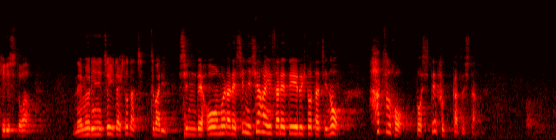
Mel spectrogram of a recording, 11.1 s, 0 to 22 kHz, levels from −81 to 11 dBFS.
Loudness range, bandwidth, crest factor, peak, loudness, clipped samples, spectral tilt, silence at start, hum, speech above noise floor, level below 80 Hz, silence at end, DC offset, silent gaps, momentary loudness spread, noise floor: 8 LU; 10 kHz; 18 dB; -14 dBFS; -32 LUFS; under 0.1%; -5 dB/octave; 0 s; none; 32 dB; -78 dBFS; 0.5 s; under 0.1%; none; 14 LU; -64 dBFS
